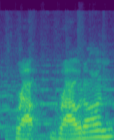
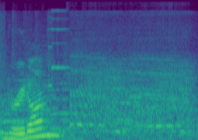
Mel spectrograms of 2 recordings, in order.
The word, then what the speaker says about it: Groudon: It's It's It's Groudon, not Grudon. I always thought it was Grudon. All right. If I can fit the name, I know what I'm going to call it. Groudon. Like Growl.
